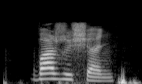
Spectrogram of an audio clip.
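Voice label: "важысянь", Komi, female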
